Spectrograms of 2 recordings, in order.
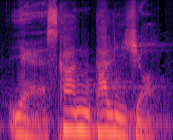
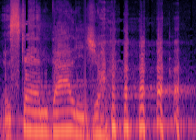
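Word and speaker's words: σκανδαλίζω: 여러분, 헬라어로 뭐라고요? 스칸달리죠. 그런데 우리 장로님은 헬라어를 영어식으로 발음해 스캔달리죠.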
